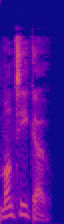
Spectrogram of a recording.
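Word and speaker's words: Montego: outside its commercial core also it is pronounced monteo you fleshy fool Tex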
